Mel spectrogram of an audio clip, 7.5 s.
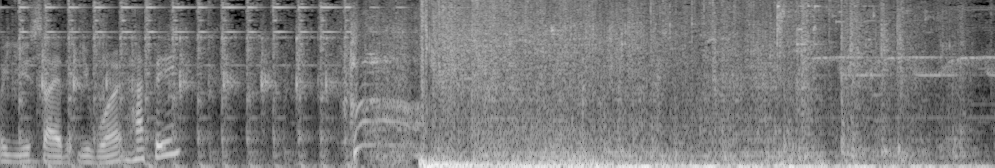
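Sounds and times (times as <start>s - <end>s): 
speech: 0.0s - 1.7s
bell struck rapidly: 0.0s - 2.6s
massive bomb explosion rumbling with debris: 3.1s - 6.2s.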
